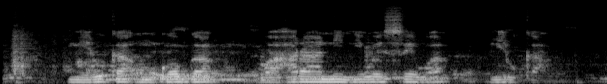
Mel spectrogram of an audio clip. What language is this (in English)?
Kinyarwanda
